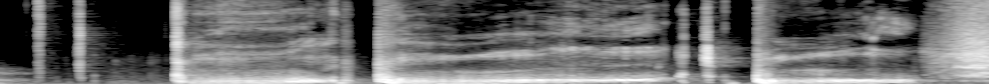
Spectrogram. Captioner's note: makes variety of sound effects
